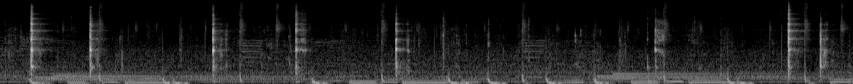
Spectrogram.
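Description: Cabbage being stirred into batter in a bowl for a seafood pancake, so every piece is coated: a utensil scrapes and clacks against the bowl in sharp, irregular knocks about once a second, with soft low music playing underneath and no talking.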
